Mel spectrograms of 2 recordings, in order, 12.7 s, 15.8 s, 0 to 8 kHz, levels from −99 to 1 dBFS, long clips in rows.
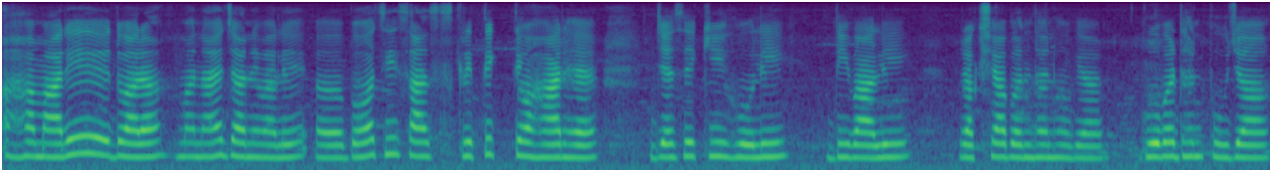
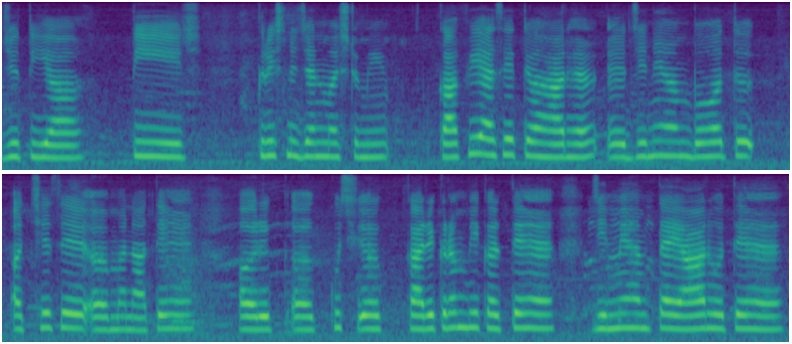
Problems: background sounds at intervals, background conversations at intervals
